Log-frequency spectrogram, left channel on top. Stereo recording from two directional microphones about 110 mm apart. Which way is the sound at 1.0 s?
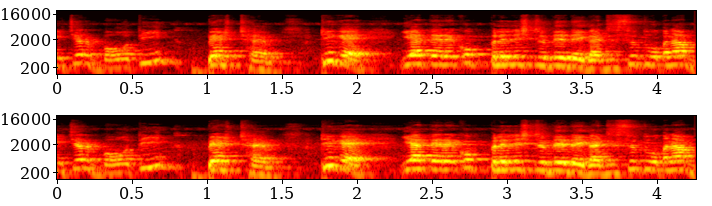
45° left (ahead or behind).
